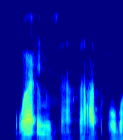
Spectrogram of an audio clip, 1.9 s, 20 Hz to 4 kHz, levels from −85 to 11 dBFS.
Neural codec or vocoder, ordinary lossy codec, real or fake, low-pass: none; MP3, 24 kbps; real; 3.6 kHz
